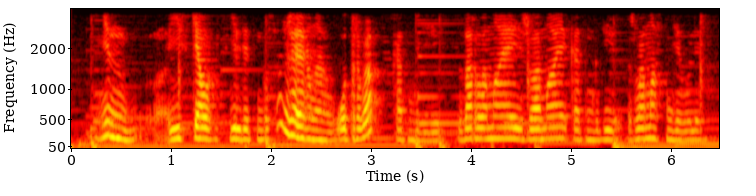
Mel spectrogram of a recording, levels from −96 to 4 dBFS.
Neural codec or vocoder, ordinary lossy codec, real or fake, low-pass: none; none; real; 3.6 kHz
